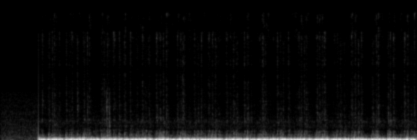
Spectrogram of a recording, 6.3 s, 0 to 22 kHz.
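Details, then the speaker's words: 5.3 LS-swapped SN95 Mustang after heat-shielding fuel lines near the header to cure vapor lock: starts and settles into a steady, deep, even burble with no misses, running a bit rich at idle. "seems like it's getting fueled no problem now. I got it running a little fatter though, too."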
